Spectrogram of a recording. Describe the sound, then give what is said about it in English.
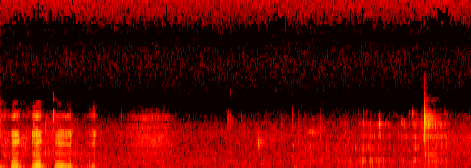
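Someone gulps down a drink of water, three quick loud swallows in the first second, followed by near silence with only faint background noise. “What you drinking there? Water.”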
